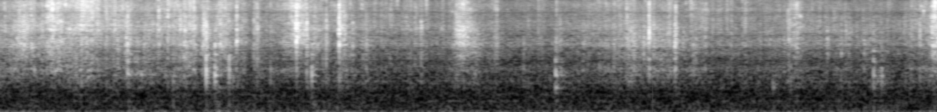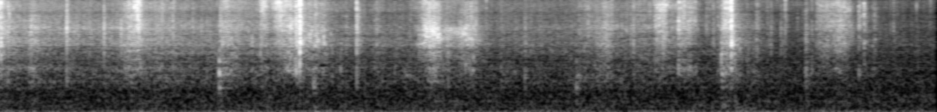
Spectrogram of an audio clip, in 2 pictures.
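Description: Dried sardines sizzling in a frying pan on cooking paper over medium-low heat, with a steady hiss and many small crackles and pops as they are turned over with chopsticks. A sharp click comes at the very start.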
